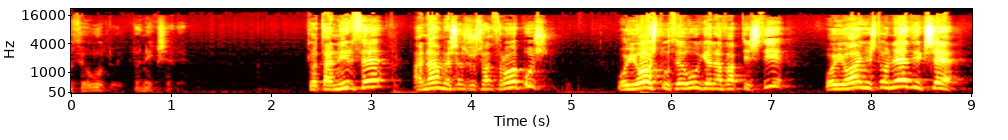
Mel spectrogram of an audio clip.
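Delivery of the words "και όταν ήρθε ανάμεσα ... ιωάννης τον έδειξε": loud and high, slowing at the end; preaching at full force. Acted. Preacher telling the baptism story, loud preaching. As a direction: build the sermon to a climax. Building sermon climax.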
